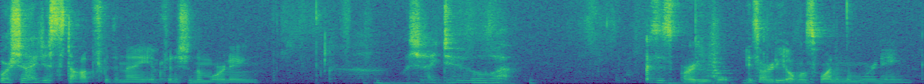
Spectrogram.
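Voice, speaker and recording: Against noticeable background noise, a man speaks quietly at a moderate pace with long, frequent pauses. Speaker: booktuber / reading vlogger. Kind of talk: casual vlog. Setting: in bed at night.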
